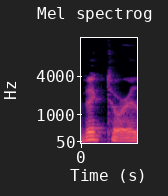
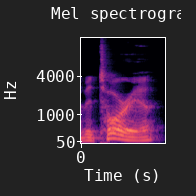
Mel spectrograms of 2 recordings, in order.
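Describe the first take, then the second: First: A k sound comes before the t. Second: No k sound comes before the t. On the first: The speaker calls it wrong. "not Victoria" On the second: The speaker calls it right. "the Vitoria"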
